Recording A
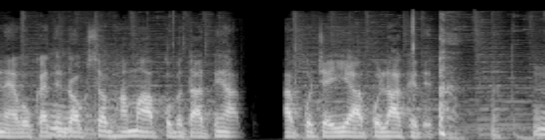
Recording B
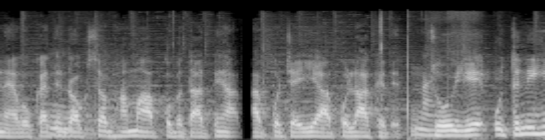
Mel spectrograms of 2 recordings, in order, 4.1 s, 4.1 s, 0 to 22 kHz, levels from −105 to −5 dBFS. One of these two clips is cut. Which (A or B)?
B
